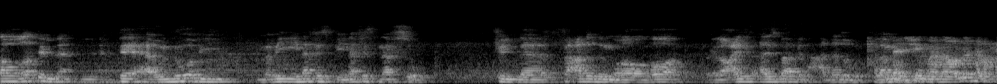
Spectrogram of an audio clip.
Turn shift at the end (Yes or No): Yes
